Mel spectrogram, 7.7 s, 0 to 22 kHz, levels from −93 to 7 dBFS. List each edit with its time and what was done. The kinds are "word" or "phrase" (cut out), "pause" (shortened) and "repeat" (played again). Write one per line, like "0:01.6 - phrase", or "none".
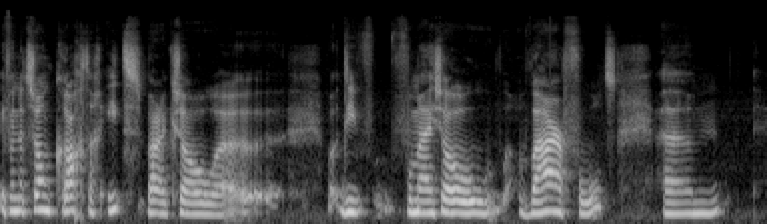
none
